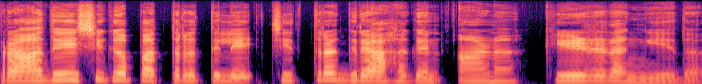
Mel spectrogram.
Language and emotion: Malayalam, neutral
